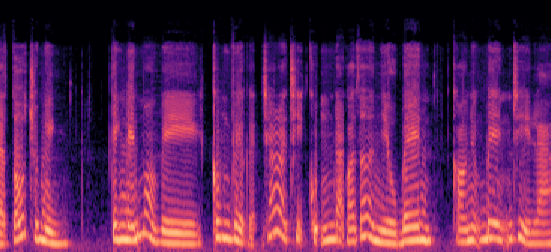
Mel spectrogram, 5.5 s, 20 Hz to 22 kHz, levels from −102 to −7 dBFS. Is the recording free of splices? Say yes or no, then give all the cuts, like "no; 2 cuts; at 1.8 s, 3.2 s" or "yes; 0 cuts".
no; 4 cuts; at 1.4 s, 2.6 s, 3.4 s, 4.4 s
